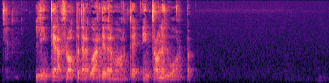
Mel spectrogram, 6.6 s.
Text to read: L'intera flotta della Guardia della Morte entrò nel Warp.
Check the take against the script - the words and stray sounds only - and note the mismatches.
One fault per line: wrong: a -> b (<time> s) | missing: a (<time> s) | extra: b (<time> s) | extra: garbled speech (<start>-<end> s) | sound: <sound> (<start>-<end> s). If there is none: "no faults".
no faults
